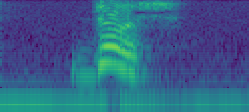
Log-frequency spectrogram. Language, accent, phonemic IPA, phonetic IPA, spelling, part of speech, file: Armenian, Eastern Armenian, /doʃ/, [doʃ], դոշ, noun, Hy-դոշ.ogg
- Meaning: 1. breast 2. chest 3. brisket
